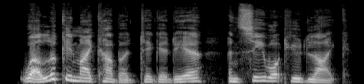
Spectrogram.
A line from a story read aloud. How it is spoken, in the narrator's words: Kanga said very kindly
